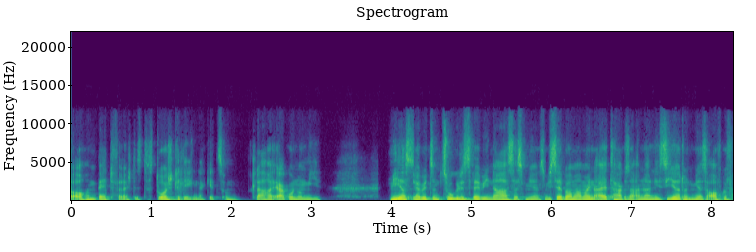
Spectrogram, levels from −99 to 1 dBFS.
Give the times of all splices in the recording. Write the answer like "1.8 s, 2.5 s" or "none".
3.8 s, 4.3 s, 5.9 s, 6.9 s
